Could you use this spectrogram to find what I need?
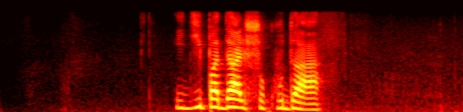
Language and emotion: Russian, angry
